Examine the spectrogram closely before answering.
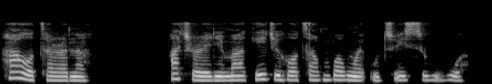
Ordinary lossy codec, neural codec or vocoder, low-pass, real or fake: none; codec, 16 kHz, 16 kbps, FreqCodec, larger model; 7.2 kHz; fake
